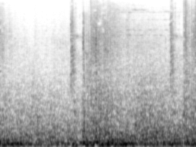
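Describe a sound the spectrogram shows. A fiery blast bursts with a loud crackling roar.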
